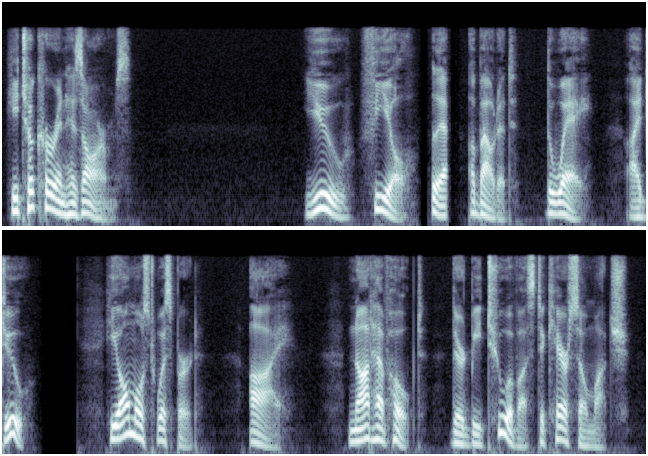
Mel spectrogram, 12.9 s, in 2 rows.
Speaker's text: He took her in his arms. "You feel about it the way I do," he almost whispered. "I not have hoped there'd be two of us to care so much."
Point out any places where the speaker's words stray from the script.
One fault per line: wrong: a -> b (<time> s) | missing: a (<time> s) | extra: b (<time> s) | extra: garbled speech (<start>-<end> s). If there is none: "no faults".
no faults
